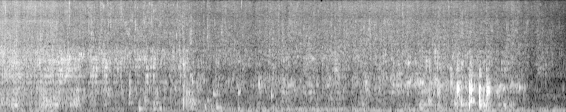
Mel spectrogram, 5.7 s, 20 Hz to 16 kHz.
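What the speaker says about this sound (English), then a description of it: "So let's give this a flush and see how it does on tests." A 2003 American Standard Compact toilet with its original flapper flushes in one continuous rushing, gurgling surge of water that ends in a short burst of splashes and a trickle.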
